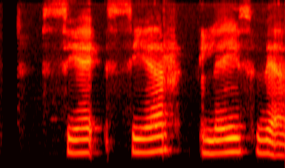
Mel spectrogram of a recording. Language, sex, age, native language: Icelandic, male, 10, Icelandic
